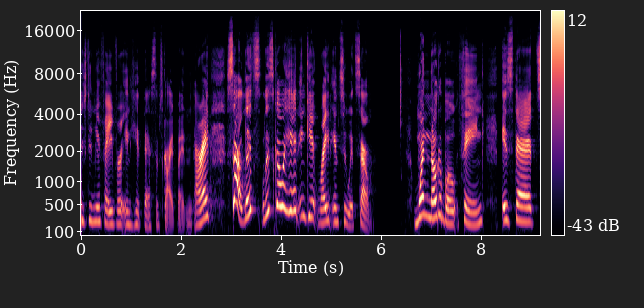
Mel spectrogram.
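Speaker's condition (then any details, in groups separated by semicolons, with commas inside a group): No condition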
